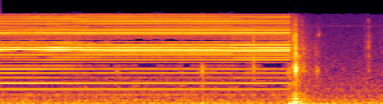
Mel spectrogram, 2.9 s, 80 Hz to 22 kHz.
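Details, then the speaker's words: LM386 amplifier with no input signal: steady high buzzy whine from the power supply, cut off abruptly with a click; cured by adding an electrolytic capacitor from VCC to ground; power supply noise. "this is what it sounds like with no music playing there's no signal and there's this really annoying frequency being generated"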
